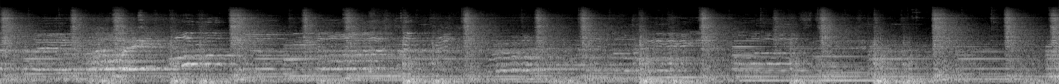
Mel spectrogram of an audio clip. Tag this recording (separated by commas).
Lullaby, Music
